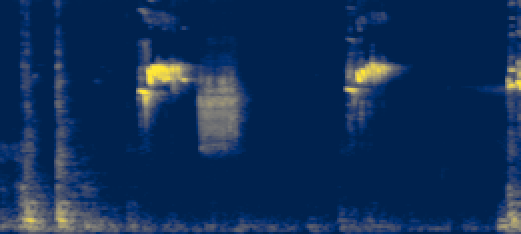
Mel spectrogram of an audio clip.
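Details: Female canary calling males in a mating call: two strong chirping phrases, each a high whistled note falling into a short buzzy burst, separated by quiet, with soft knocks before them.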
